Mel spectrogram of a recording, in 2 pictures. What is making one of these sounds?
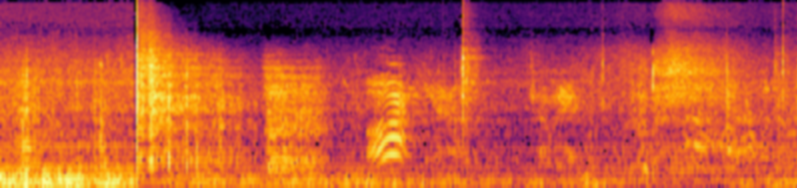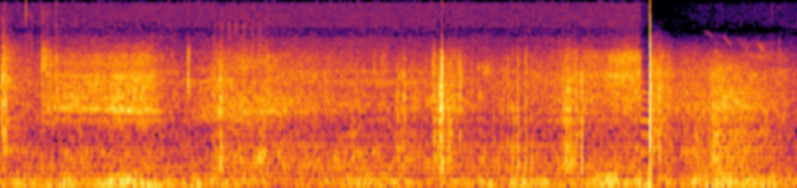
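A shotgun fires loud, sharp shots outdoors.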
